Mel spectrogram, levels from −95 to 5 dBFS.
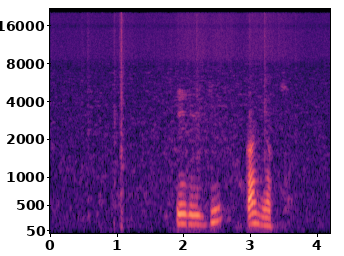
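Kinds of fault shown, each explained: Noise suppressor artifacts: The suppressor pulls down bands it judges to be steady noise, cutting the room noise by about 17 dB between phrases, leaving it pumping under the speech.
Speech cut by the noise suppressor: The suppressor mistook a short stretch of speech for noise at 3.47 to 3.58 s, dropping it by up to about 15 dB, so roughly a tenth of a second sounds swallowed.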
